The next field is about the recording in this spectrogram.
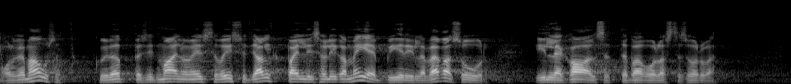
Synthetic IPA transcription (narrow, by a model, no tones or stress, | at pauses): o̞lɡ̥e̞mɑwsɑt̪ | kujlɤpːe̞sid̪mɑːilmɑmest̪evɤjsud̪jɑlkpɑlʲːiso̞lʲikɑme̞jepiːɾilevæɡ̥ɑsuːr | ilːe̞ɡ̥ɑːlse̞t̪ːˑe̞pɑɡulɑst̪e̞survḛ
